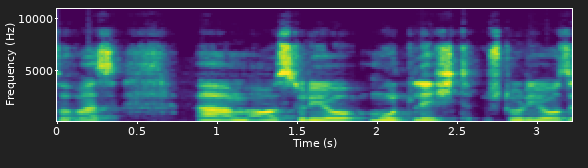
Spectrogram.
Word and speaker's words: Mondlicht: us um our studio moonlight studios it's german pronunciation because the background story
